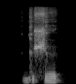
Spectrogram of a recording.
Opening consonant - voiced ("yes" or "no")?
yes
